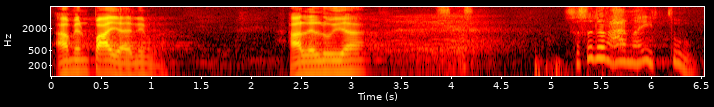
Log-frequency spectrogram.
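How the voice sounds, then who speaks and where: A man's voice: mid-range voice, huge pitch swings, slow pace, fairly bright tone. A man with a Kupang accent preaching a sermon in a church, emphatic and slipping into local slang. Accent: Kupang Malay. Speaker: pastor. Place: church hall. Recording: echoey church hall.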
